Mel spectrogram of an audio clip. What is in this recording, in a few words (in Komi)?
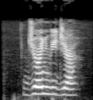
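"дзоньвидза", Komi, female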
